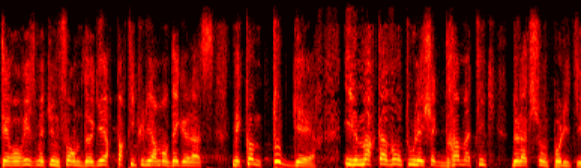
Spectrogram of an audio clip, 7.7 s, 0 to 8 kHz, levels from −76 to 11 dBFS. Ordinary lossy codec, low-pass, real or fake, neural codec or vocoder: Opus, 16 kbps; 7.2 kHz; real; none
